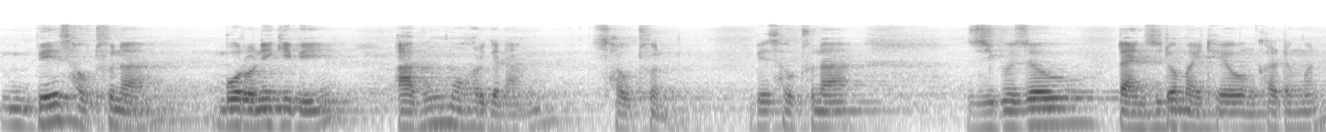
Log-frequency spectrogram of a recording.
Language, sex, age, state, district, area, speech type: Bodo, male, 30-45, Assam, Baksa, urban, spontaneous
